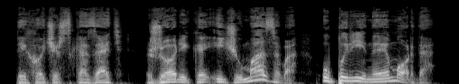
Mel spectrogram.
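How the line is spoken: Through clenched teeth. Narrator (Russian): Не разжимая зубов, процедил я

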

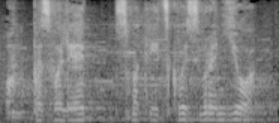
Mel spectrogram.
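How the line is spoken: Child's whisper. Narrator (Russian): зашептал детский голос

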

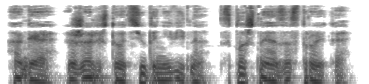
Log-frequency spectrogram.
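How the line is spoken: Plain. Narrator (Russian): ответил я

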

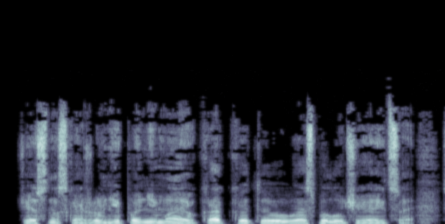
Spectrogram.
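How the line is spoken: Quiet speech. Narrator (Russian): сказал он тихо

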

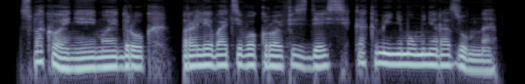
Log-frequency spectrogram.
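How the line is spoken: Calm purr. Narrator (Russian): спокойно промурлыкала кошка

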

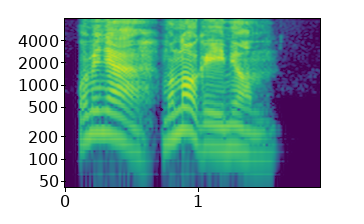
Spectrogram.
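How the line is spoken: Grating insolent voice. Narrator (Russian): ответил он наглым голосом, звук которого неприятно резанул по ушам Эварану, словно кто стал водить металлом по стеклу

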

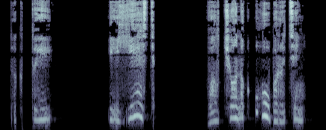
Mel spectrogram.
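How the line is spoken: Whisper in secret language. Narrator (Russian): Она вдохнула поглубже и прошептала на тайном языке

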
